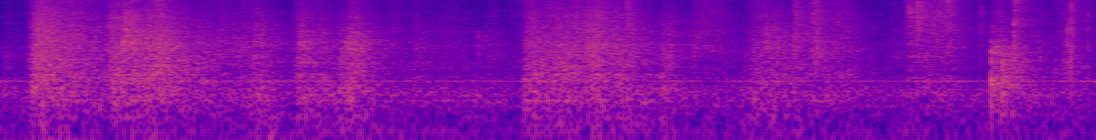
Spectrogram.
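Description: Rustling and handling noises: several soft swishes and scrapes, the longest just after the start and about four seconds in, with a short sharp one near the end.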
